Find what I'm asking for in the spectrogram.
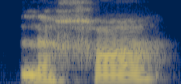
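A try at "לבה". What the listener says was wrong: leva, va. That's a va.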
